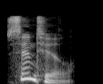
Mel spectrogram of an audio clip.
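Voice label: "centile", British English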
